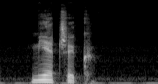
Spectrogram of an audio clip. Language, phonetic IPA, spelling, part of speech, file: Polish, [ˈmʲjɛt͡ʃɨk], mieczyk, noun, Pl-mieczyk.ogg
